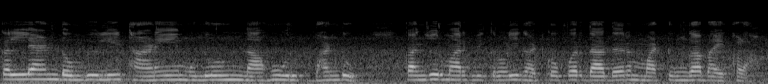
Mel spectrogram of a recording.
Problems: none marked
